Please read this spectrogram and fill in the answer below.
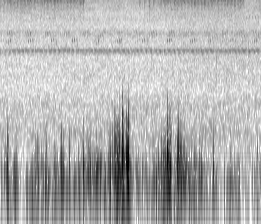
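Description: Insects chirping outdoors in high, pulsed trills that come and go every second or two, over irregular low rustling and bumps.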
